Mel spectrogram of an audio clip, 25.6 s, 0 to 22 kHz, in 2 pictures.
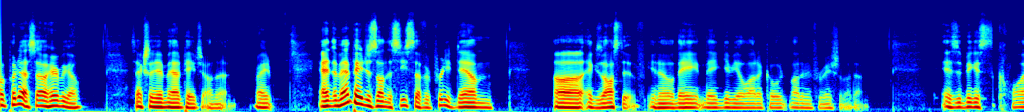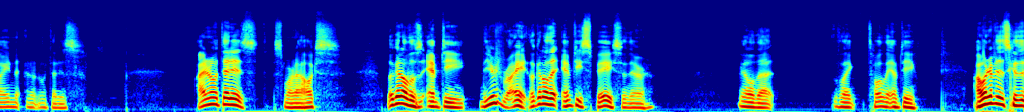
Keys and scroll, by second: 2.2 typing, 3.2 space, 7.1-10.7 typing, 11.7 Return, 12.5 ctrl+[, 12.7-14.7 typing, 14.4 ctrl+[, 15.9 Return.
